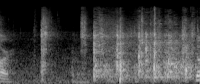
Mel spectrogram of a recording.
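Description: A few sharp metallic clanks followed by about a second of dense metallic clattering and rattling.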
